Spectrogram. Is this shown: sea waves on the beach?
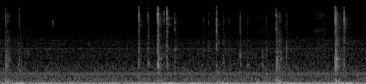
no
